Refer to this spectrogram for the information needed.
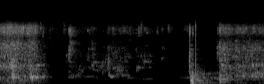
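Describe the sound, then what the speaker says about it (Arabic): Water pouring into a container at a rural home: a loud gushing rush that breaks off into sloshing and trickling, then surges again after a sharp knock, close and alone. "غادي نعمر الماء دخلت غادي نعمر الماء."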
